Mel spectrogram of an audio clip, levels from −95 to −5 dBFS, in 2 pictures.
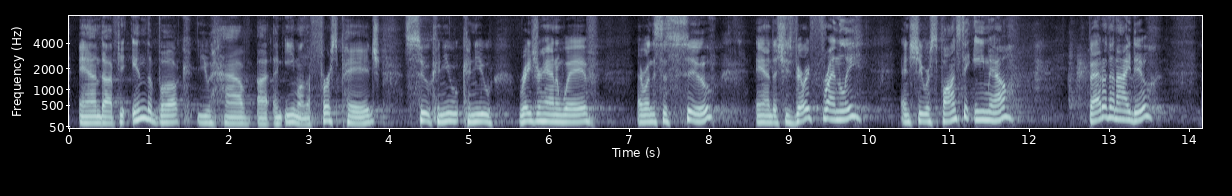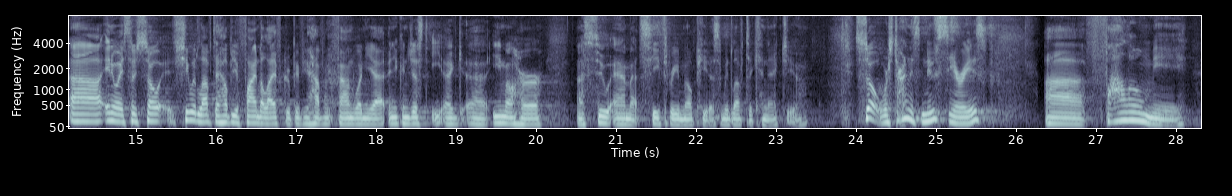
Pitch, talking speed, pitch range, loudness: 130 Hz, 200 wpm, 110-150 Hz, -26 LUFS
